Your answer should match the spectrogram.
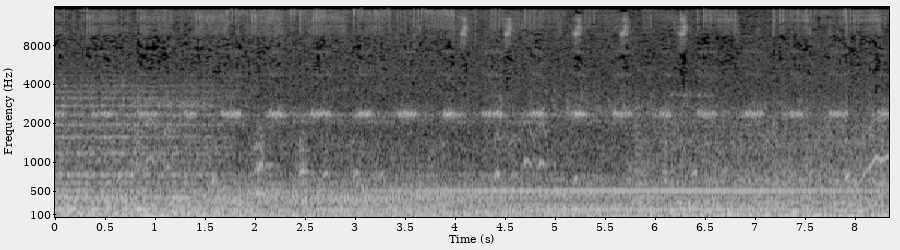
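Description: Crickets chirping at an even pace, about two chirps a second, over low dramatic background music that holds a long steady note in the second half.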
